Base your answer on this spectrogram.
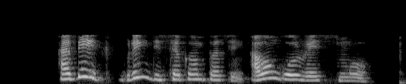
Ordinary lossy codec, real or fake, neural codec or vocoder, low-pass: AAC, 16 kbps; fake; codec, 16 kHz, 4.8 kbps, FACodec; 7.2 kHz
